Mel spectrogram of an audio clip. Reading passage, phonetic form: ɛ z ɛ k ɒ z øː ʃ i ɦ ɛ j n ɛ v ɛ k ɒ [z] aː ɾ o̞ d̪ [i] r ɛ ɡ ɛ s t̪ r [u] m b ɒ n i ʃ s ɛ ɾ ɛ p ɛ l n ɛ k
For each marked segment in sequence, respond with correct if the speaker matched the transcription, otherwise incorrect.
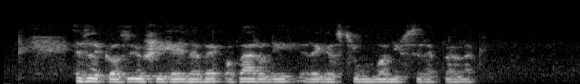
incorrect: v, correct, correct

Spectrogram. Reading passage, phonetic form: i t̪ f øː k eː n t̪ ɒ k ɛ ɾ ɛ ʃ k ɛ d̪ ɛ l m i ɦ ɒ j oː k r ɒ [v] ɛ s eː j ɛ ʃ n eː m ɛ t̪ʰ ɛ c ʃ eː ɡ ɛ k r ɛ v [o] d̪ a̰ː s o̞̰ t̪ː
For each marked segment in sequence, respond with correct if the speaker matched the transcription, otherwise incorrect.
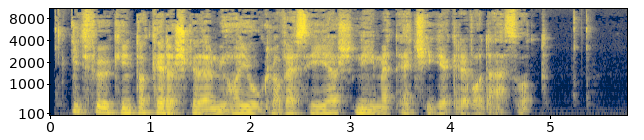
correct, incorrect: ɒ

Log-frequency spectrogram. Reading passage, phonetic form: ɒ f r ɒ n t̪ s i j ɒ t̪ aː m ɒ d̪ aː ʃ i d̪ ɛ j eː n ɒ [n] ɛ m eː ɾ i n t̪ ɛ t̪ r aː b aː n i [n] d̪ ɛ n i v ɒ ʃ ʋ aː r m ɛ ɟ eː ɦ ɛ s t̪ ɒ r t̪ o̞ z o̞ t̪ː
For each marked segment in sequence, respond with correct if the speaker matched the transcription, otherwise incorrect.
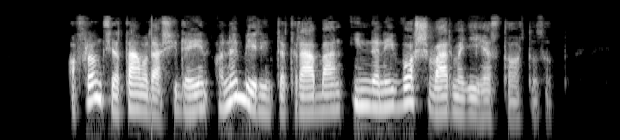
correct, correct

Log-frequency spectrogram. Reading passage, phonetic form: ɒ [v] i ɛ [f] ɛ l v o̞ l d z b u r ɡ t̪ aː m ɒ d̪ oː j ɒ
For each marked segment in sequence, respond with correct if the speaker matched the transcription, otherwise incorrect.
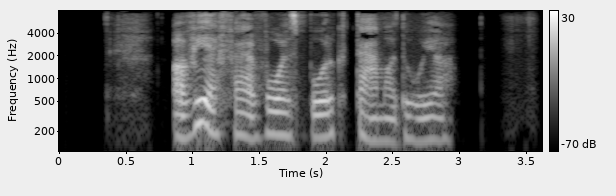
correct, correct

